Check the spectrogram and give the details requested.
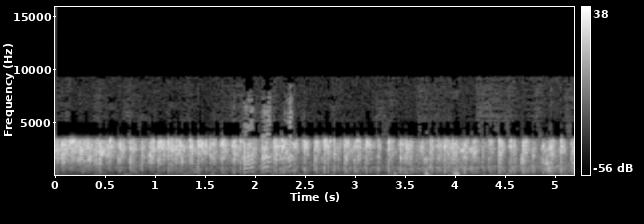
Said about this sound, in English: stop typing when you're on the air. I'm a very busy man. There's limited time in my day to get stuff done. But I'm going to say again, there are quiet keyboards.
